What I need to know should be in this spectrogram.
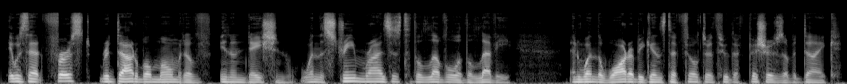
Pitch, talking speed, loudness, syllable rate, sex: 110 Hz, 210 wpm, -18 LUFS, 5.9 syllables/s, male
